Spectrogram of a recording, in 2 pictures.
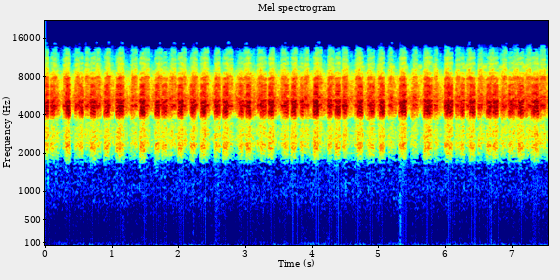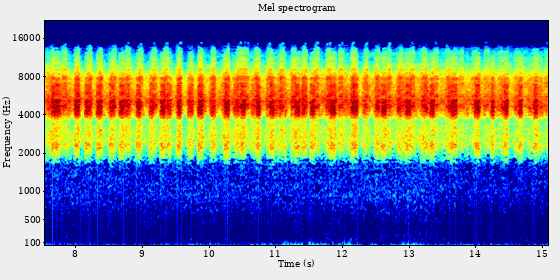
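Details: Many cicadas sing together in a Greek pine forest during midsummer, a sustained piercing electric buzz throbbing in rapid even beats throughout, without birds, wind or voices.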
